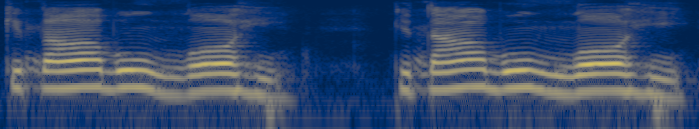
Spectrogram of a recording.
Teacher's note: تو لفظ اللہ کو مفخم پڑھیں گے یعنی موٹا کر کے پڑھیں گے · لفظ اللہ سے پہلے پیش ہے تو ہم نے لفظ اللہ کو موٹا پڑھا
